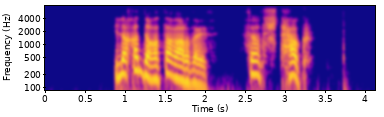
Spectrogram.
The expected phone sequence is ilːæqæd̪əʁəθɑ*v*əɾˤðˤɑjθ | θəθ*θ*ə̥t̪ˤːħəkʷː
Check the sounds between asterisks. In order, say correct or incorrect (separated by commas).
incorrect, incorrect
